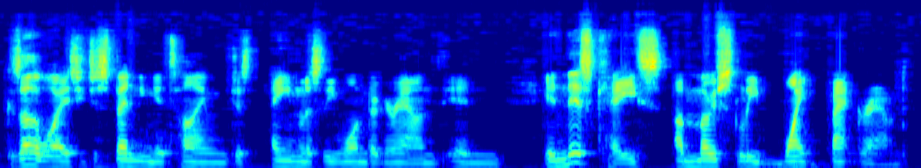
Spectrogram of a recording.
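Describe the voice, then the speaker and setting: A man's voice: on the low side, moderate pace, fairly bright tone. A man casually reviewing games on a live stream, rambling and hesitant with lots of ums.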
